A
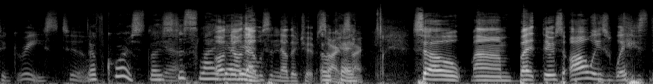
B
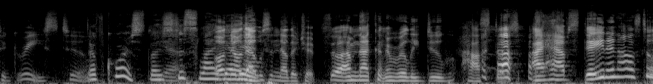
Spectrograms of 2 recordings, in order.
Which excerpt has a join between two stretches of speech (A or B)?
B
